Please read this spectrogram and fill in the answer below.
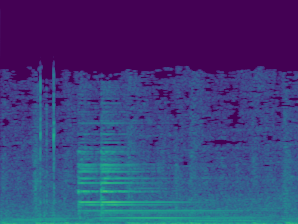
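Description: Background music with a beat, overlaid with a subscribe-button animation's sound effects: a quick double mouse click, then a bright notification-bell ding about half a second in that rings on for about a second.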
